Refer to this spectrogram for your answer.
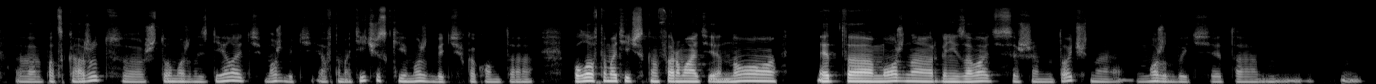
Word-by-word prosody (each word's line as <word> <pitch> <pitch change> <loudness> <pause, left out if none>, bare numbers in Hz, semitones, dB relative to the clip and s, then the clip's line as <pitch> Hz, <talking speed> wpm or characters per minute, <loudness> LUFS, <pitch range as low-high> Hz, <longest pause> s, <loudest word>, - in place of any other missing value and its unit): э, 120 -1 -6
подскажут, 145 +7 -4
э, 120 -3 -6
что 135 +2 -5
можно 125 -2 -3
сделать. 155 +7 -2
Может 145 +2 -5
быть 120 +4 -13
автоматически, 140 - -5
может 140 +1 0
быть 120 -3 -6
в - - -20
каком-то 115 -1 -7 0.4
полуавтоматическом 155 -1 +4
формате, 135 -2 +3
но 155 +3 +4 0.4
это 140 0 +6
можно 145 0 +3
организовать 135 +2 +1
совершенно 120 -4 -8
точно. 130 - -6
Может 135 +2 -2
быть, 120 0 -10
это, 120 -1 -8 0.8
м, 70 - -12
135 Hz, 110 wpm, -22 LUFS, 125-150 Hz, 0.8 s, это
